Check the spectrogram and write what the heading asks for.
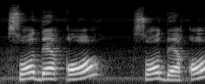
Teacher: الدال لا تحوليها الى ضاد حبيبتي علشان هي ما بين مفخمين، فممكن تروح معاهم يعني تضيع في النص يعني ترقيقها، لا احنا عايزينها تفضل مرققة زي ما هي، فنقول صداقاتكم صداقاتكم.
